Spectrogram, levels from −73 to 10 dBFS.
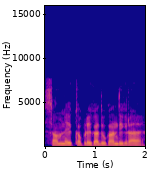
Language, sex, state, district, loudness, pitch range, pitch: Hindi, male, Uttar Pradesh, Hamirpur, -19 LUFS, 110-115 Hz, 110 Hz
